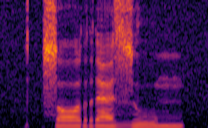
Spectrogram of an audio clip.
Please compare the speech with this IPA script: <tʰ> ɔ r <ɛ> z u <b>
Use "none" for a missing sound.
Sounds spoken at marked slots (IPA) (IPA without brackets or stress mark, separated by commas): t͡s, æ, m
